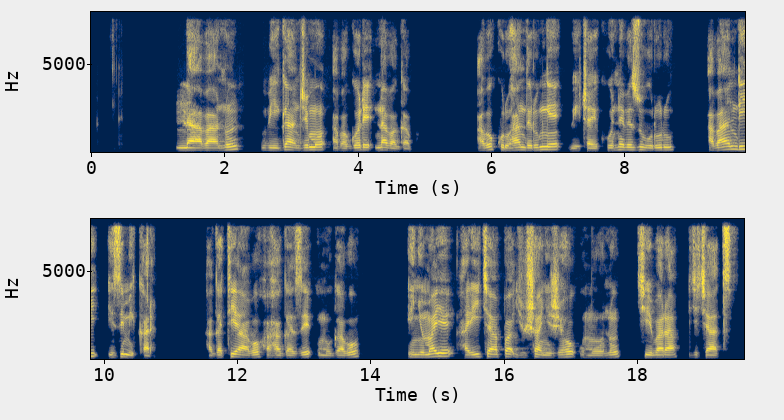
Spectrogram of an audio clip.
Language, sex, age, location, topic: Kinyarwanda, male, 25-35, Kigali, health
